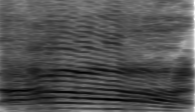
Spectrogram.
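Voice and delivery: sudden loud high shriek; battle yell. Pretend. Fan attacking the Google employee with a wild yell. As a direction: let out a wild attack cry.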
